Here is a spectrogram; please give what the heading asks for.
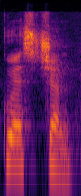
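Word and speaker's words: question: क्वेश्चन। ये श नहीं पढ़ रहे यहाँ पर, क्वेश्चन। ये S का आधा स बन गया है, ठीक है।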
